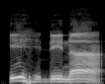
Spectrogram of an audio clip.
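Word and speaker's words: اهدنا: ihdina nah ihdinas sirotol ihdina pada ayat 6 ini ihdina ini juga ini juga adalah Hamzah washol kenapa ih di tercinta di sudah dijelaskan lihat huruf ketiganya adalah di berharokat kasroh ini adalah fi'il huruf ketiganya berharakat kasrah maka HAM Jawa soalnya harus kita baca dengan bunyi harakat kasrah ketika Dewa bacaan ihdinas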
